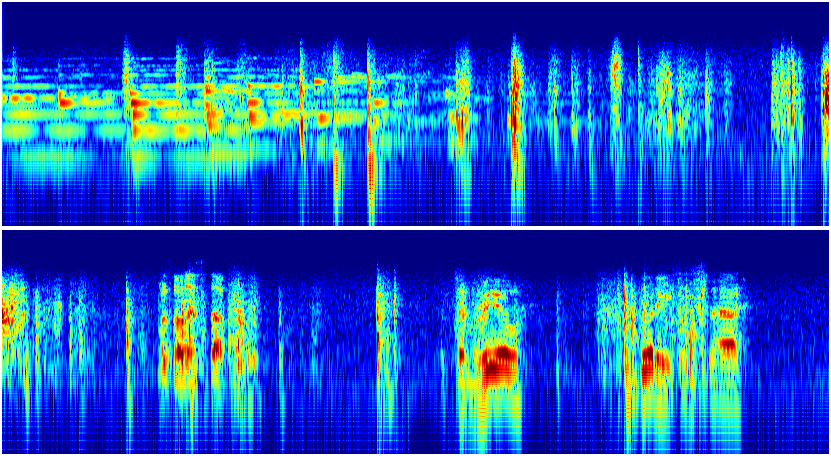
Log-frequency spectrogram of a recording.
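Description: Piano music that ends a couple of seconds in, followed by a run of knocks, taps and rustles as a cardboard box is handled and its flaps are opened. In the second half a voice mutters indistinctly.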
